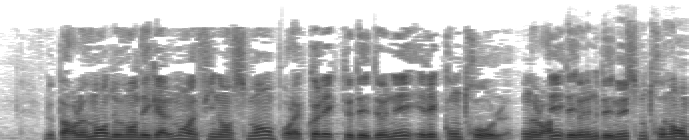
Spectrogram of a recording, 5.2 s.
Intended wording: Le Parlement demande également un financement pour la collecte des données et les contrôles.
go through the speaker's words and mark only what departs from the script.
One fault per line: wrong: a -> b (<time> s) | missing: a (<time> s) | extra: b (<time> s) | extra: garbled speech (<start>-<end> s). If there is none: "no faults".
extra: garbled speech (3.9-5.2 s)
